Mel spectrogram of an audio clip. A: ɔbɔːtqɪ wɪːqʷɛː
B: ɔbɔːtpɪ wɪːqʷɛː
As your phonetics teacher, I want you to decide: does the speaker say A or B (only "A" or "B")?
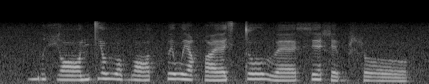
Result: B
